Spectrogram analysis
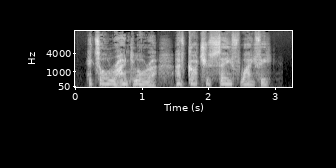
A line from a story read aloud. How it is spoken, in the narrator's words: cried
